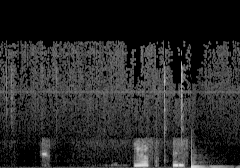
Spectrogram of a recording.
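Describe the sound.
A telephone line tone follows a listener's dropped call to a radio health phone-in: a few brief voice-like fragments, then a click and a steady low tone that holds to the end.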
